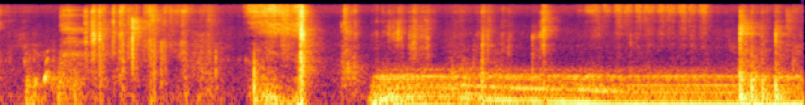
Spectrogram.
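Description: Paper note cards being handled and flipped, with rustles and small clicks and one sharp tap about four seconds in. About halfway through a steady low hum begins and carries on.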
